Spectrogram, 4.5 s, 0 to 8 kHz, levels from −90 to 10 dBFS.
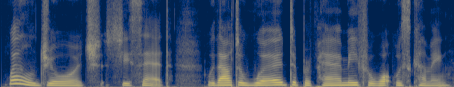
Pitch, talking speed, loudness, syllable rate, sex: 195 Hz, 185 wpm, -17 LUFS, 4.8 syllables/s, female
